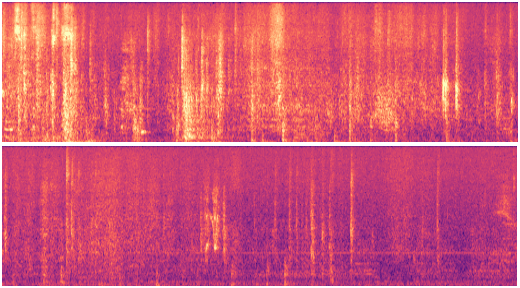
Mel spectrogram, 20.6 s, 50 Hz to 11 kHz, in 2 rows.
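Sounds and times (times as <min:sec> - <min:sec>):
speech: 0:00.0 - 0:00.9
low rumbling room noise: 0:00.0 - 0:20.6
door opening with thumps and sliding rattles: 0:00.3 - 0:04.6.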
